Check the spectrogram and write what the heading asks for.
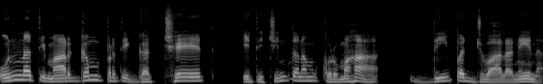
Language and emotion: Sanskrit, neutral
